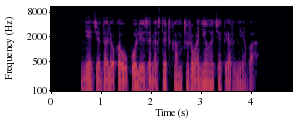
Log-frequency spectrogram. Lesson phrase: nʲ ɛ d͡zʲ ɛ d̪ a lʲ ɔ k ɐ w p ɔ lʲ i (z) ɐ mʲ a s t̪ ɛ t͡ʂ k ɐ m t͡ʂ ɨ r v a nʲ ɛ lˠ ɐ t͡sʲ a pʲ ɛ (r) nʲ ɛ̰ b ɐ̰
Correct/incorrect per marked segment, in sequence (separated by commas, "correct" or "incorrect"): correct, correct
